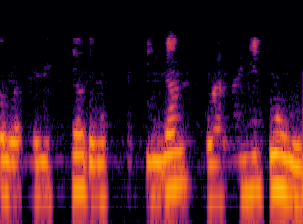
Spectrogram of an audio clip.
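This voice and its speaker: A soft-spoken man with a high voice talks at a moderate pace. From Flores, Indonesia. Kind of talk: guided tour on live video call. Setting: outdoors at grotto, Zoom call.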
